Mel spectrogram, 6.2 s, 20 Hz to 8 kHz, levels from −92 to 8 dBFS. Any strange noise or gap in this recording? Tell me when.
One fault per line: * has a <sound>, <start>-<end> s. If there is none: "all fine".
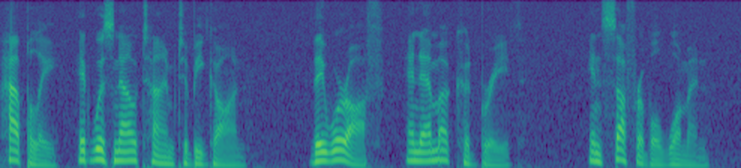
all fine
